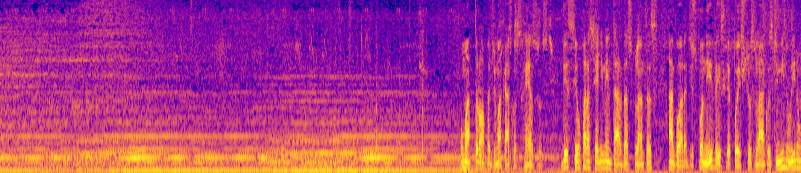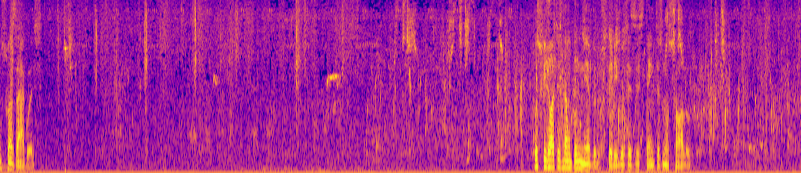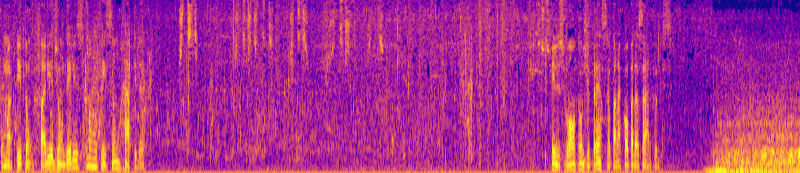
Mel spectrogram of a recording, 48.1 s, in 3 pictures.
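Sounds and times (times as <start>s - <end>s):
whistled bird notes: 0.0s - 13.4s, 22.5s - 22.9s
steady background hiss: 0.0s - 30.2s, 31.2s - 48.0s
birds chirping: 0.0s - 48.0s
faint outdoor ambience: 0.0s - 48.0s.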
